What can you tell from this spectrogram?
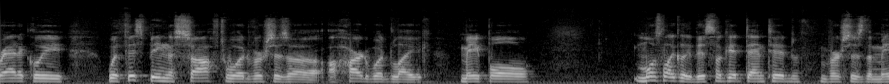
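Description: AAC frame loss with concealment at about 4.15 to 4.22 s: one missing stretch of roughly 43 ms, consistent with a single lost frame, was rebuilt from the previous spectrum, leaving a brief smeared, noisy patch.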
